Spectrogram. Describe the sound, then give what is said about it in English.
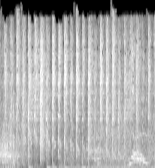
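A brown car skids to a halt on a rough, steep track: a steady, rough rumble with crackling bursts of gravel, then a brief wavering squeal of tires near the end. Moderately loud throughout. “The brown car skids to a halt.”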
